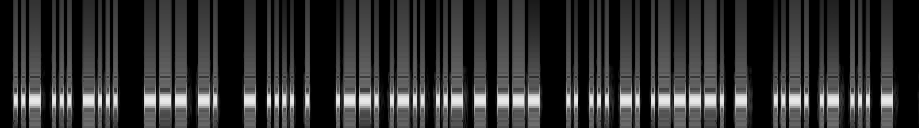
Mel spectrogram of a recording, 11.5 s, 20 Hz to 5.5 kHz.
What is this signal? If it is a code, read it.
Morse code, heard as a keyed tone, about 25 wpm, 600 Hz. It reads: USB ON THE PLUTO ISN'T FAST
